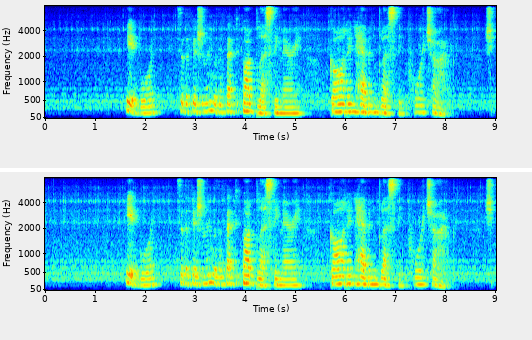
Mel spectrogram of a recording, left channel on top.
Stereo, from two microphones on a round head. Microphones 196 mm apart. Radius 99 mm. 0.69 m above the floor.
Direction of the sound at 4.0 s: Centre (ahead or behind).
